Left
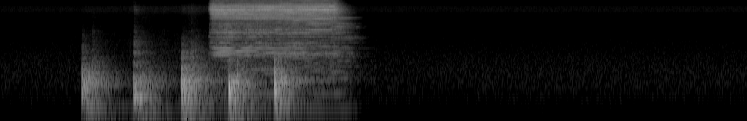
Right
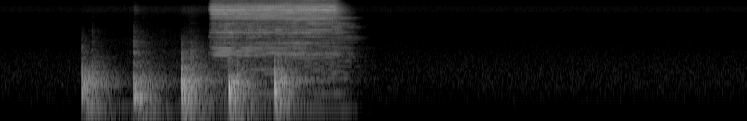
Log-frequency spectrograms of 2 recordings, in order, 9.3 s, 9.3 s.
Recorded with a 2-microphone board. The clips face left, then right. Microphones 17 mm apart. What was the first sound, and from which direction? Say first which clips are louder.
Footsteps: right 1 dB; 50° right (ahead or behind).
